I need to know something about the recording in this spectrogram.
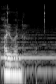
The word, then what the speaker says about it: iron: ore iron or not iron i still have to get used to not pronouncing the r in iron iron maybe one day i'm able to say iron naturally i doubt it or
